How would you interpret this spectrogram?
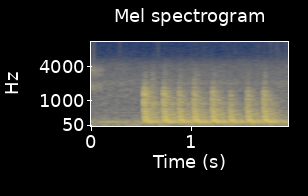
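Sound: knocking on a door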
